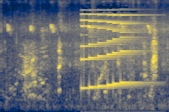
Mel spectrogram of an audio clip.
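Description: Children's voices in the first second, then an added chime-like sound effect about a second in: a bright ringing tone that rises slightly in pitch and fades over nearly a second.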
